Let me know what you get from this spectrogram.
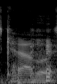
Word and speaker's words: Kava: I'm like, well, no, that's actually, they say their last name wrong. It's Kava.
